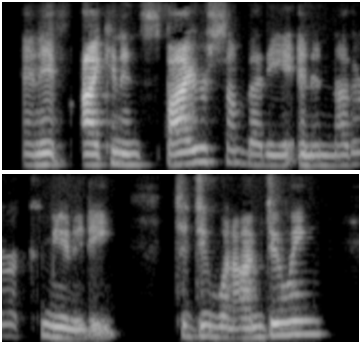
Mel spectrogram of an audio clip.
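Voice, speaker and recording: Moderate pace, ordinary pitch variation, and a New Jersey accent. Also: woman. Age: 60s. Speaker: financial podcast host, chamber member. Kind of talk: interview. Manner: animated; halting.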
